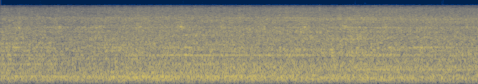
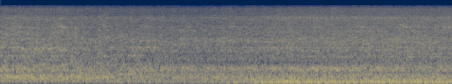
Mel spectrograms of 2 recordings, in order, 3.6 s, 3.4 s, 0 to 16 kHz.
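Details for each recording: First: 1990 Chevrolet S10 Blazer 4.3 4x4 automatic, 216,131 miles, first start after about seven years sitting: harsh, raspy idle with hissy chuffing, little low rumble, nasty exhaust output; exhaust leak, needs exhaust system, also vacuum leaks and tune-up due. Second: 1990 Chevrolet S10 Blazer 4x4, 4.3 V6 automatic, 216,131 miles, first cold start after years sitting, exhaust system needs replacing: steady fairly even idle, low rumble, no misfire or knock, running on all six.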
